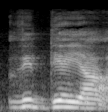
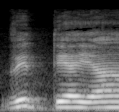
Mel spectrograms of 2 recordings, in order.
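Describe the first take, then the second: Both takes have the same delivery.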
